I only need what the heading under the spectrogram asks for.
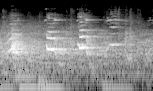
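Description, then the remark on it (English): Beauty, the magician Lafayette's dog, barks four times in quick, uneven succession, sharp, with brief pauses between the barks and no voices present, at an intruder she discovered during a performance. “One night, mid-performance, Beauty started barking.”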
